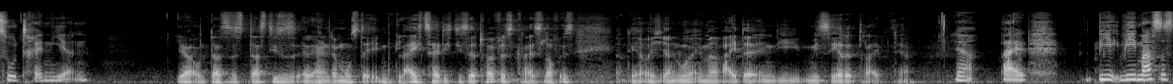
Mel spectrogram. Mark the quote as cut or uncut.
cut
